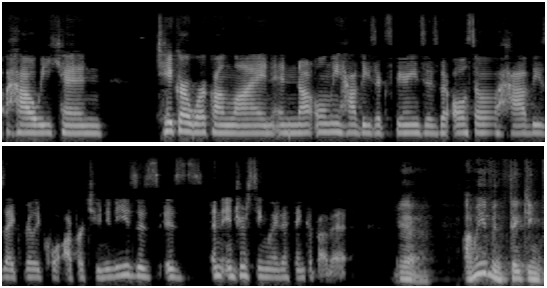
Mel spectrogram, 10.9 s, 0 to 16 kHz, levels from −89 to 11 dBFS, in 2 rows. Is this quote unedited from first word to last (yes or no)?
yes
